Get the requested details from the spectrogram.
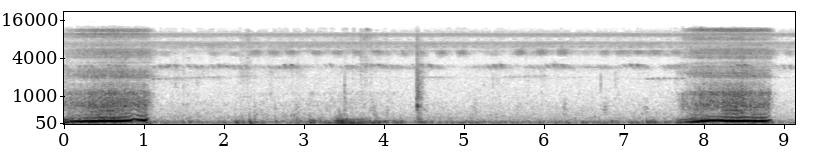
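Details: Sleeping Doberman Pinscher in a funny sleep position snoring: two deep, low rumbling snores about seven seconds apart, with quiet breathing and faint outdoor insect sounds between.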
